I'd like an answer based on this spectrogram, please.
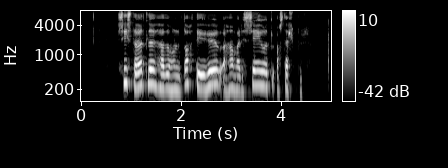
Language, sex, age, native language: Icelandic, female, 50-59, Icelandic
